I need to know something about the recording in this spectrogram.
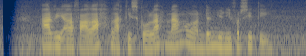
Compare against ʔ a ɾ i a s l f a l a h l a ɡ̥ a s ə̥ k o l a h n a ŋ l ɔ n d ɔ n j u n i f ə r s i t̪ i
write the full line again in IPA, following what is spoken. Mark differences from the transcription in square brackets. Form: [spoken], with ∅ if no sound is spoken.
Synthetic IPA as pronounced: ʔ a ɾ i a [∅] l f a l a h l a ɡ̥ [i] s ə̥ k o l a h n a ŋ l ɔ n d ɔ n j u n i f ə r s i t̪ i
